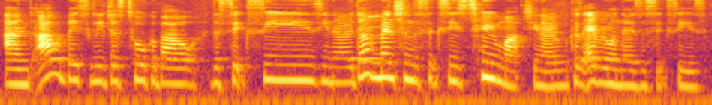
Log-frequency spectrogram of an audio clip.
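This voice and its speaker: A woman's voice: fairly low pitch, moderate pace, hardly any pauses, fairly bright tone, slight background noise. A woman in her late teens talking casually to camera as a student midwife giving advice, chatty, thinking aloud and repeating herself.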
